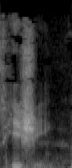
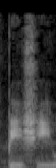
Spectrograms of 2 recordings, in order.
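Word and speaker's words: Hishi (菱): Well, the actual pronunciation is Hishi. – Okay. – It becomes Bishi when you translate it.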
